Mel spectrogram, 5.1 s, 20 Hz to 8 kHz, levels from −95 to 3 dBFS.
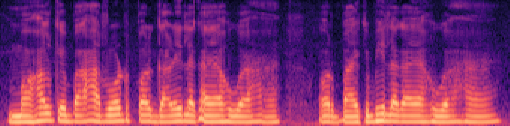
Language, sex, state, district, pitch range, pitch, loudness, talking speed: Hindi, male, Jharkhand, Palamu, 135-145 Hz, 140 Hz, -13 LUFS, 175 wpm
